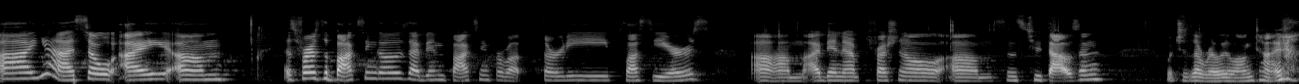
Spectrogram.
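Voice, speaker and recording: With a Canadian Prairies accent, this voice has a bright, sharp tone, a fairly slow pace and ordinary pitch variation. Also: woman, medium pitch for a woman. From Canada, Saskatchewan. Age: 40s. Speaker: professional boxer. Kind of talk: podcast interview.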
